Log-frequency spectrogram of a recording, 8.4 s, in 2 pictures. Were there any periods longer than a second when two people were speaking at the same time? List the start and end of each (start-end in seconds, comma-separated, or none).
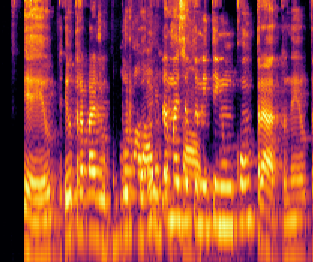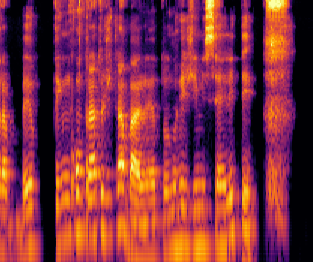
1.2-2.8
